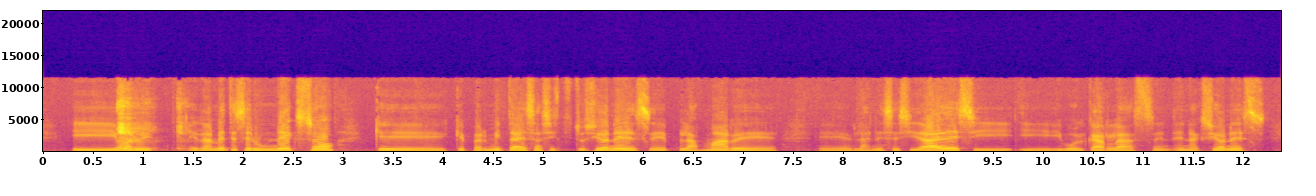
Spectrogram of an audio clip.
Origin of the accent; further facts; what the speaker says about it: Luro, Argentina; nací y me crié acá en Luro, vivo en Ascasú hace 20 años y he trabajado en Burato durante 6 años.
